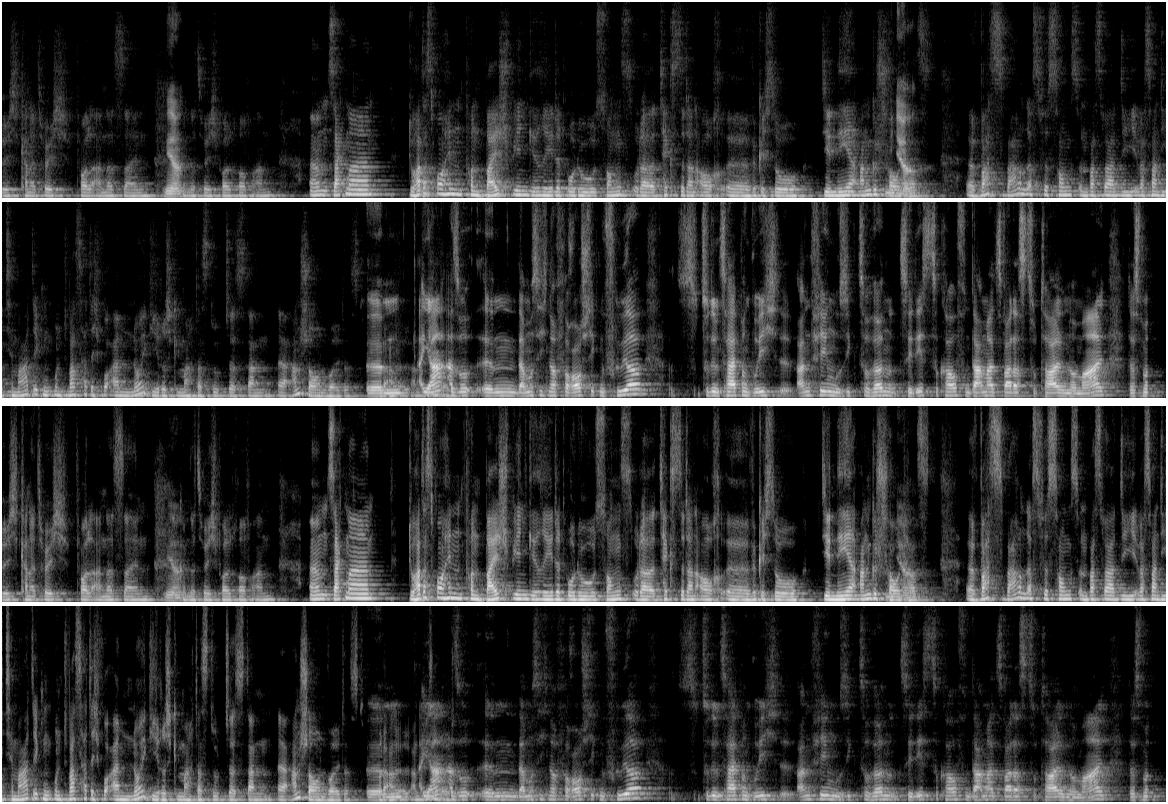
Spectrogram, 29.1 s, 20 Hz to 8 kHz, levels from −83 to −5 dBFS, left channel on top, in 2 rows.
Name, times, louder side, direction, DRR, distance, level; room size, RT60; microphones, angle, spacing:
voice 1, 0.0-3.4 3.8-4.7 5.1-9.9 10.3-11.5 12.1-18.9 19.3-20.2, right 3 dB, 45° right, 13 dB, 0.6 m, -24 dB
voice 2, 11.0-11.4 19.1-22.7 23.1-28.9, left 4 dB, 70° left, 15 dB, 0.6 m, -25 dB
8.6 x 7.4 x 8.1 m, 0.74 s
head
